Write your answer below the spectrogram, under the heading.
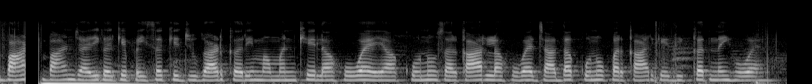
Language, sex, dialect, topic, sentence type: Chhattisgarhi, female, Western/Budati/Khatahi, banking, statement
